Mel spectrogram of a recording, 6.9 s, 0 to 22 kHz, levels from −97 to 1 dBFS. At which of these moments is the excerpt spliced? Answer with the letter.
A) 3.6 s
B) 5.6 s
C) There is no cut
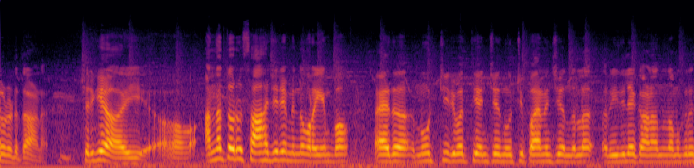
A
